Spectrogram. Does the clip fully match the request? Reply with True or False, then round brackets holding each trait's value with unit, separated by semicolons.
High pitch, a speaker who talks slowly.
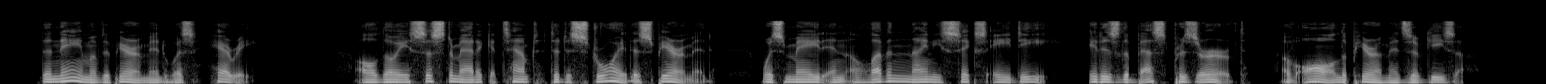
False (110 Hz; 130 wpm)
